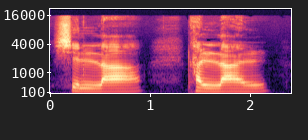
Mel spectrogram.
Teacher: 니은 하나 리을 하나가 만나면 보통은 리을 리을로 가야 돼. · 다시 한번 유음화. 유음이 아닌 소리가 유음으로 변하는 건데 유음이라는 게 리을이에요 · 결국 리을리을이 되게 돼 있는게 원칙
